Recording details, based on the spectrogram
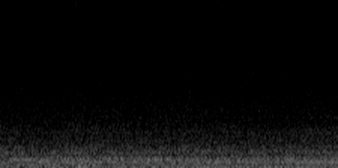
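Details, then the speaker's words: Manual-light propane RV furnace on a bench test, just lit: steady, even rushing hum with no knocks, rattles or squeals; burner lit and blower sounds healthy. Earlier noise was suspected to be the fan not reaching the speed needed to trigger the sail switch. "Hold in, then slowly let out, and turn to the left. And there it has ignited."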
